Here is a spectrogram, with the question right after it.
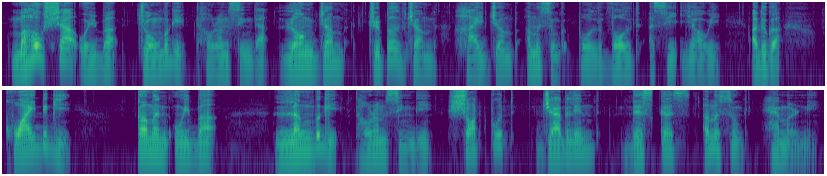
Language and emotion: Manipuri, neutral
